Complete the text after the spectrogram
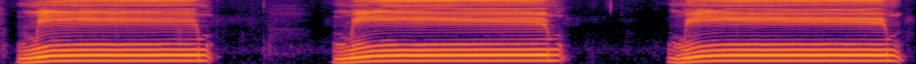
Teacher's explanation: یہ دونوں ہونٹوں کے خشک حصے سے ادا ہوتا ہے، خشک حصے سے۔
